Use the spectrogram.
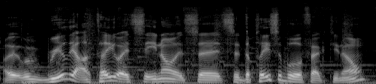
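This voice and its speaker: A man co-hosting a radio show, chatting in a casual, animated, self-mocking way. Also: mid-range voice, fast, faint music behind. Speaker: radio co-host.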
